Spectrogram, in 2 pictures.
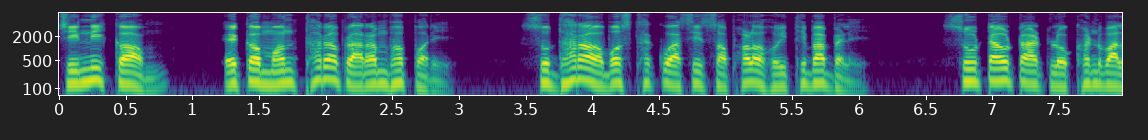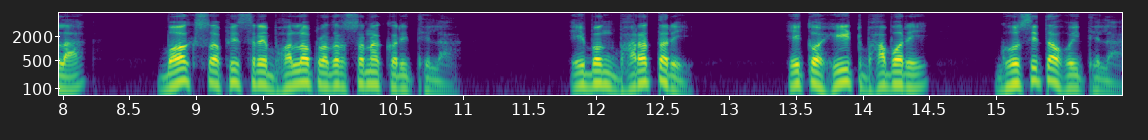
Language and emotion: Odia, neutral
